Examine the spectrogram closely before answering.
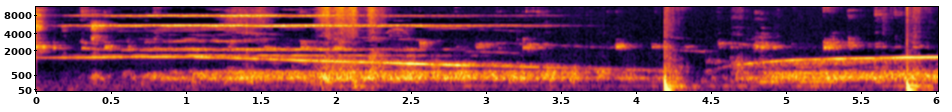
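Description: A siren-like tone that rises quickly, sinks slowly for about four seconds, and rises again near the end, over a steady hiss. A sharp click about four seconds in breaks it off.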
